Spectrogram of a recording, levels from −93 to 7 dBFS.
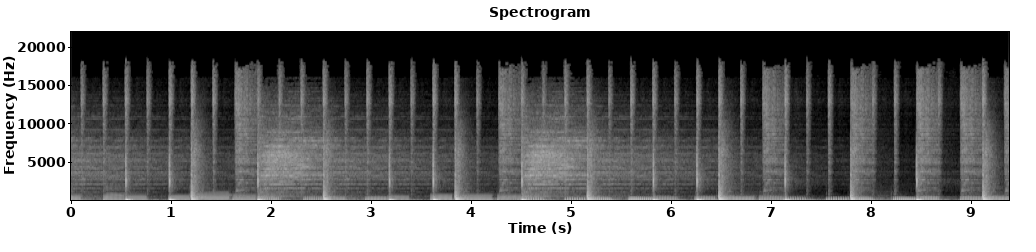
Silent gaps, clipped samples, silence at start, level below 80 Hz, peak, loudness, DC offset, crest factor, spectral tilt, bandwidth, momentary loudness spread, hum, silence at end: none; under 0.1%; 0 s; -28 dBFS; -4 dBFS; -24 LUFS; 0.1%; 20 dB; -4 dB/octave; 19 kHz; 10 LU; none; 0 s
